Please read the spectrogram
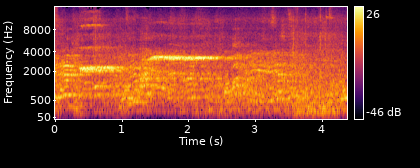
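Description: Many voices of spectators and coaches shouting and calling over one another in a large hall during a wrestling bout. Two long, high, steady tones sound in the first half.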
